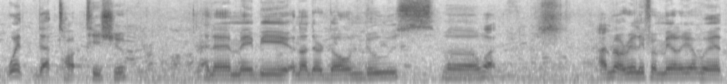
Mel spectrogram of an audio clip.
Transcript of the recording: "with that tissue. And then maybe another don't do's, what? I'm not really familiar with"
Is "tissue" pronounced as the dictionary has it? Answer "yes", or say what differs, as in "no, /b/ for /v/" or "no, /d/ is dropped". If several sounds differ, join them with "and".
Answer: yes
